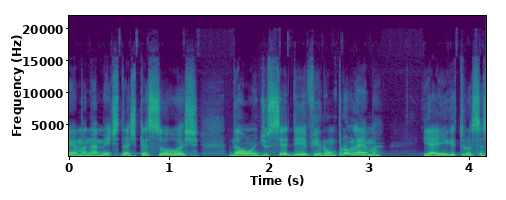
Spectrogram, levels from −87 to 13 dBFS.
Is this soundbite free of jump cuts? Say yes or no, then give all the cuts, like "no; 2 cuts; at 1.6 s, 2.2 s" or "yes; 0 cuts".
yes; 0 cuts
